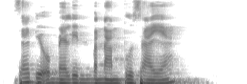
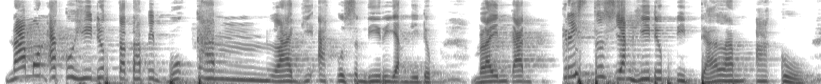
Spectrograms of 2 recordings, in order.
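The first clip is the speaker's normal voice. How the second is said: high, forceful preaching of the verse; preached verse; 4 semitones higher than usual. Shown as a demonstration. Preacher re-reading the verse for the congregation, high and forceful. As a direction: proclaim it to the church. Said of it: "Ini teman-teman".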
